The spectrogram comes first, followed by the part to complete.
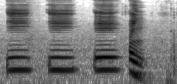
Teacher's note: अग्रभाग में जीवा अग्र ऊपर की ओर प्रयुक्त होती है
